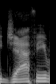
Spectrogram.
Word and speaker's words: Jaffe: So, so wait, so like you, Elliot and Betsy Jaffe, rhymes with Taffy, would like all like buddy hang out?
